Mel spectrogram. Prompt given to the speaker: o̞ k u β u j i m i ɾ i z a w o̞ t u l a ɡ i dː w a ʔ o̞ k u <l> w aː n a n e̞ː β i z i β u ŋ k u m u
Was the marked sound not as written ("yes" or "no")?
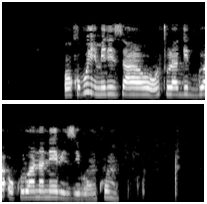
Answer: no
